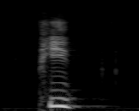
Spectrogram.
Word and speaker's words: 핏: These are going to be words that you already know in English, and they are just going to be pronounced in the Korean pronunciation. So here are a few. So first of all, 핏. – 핏.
